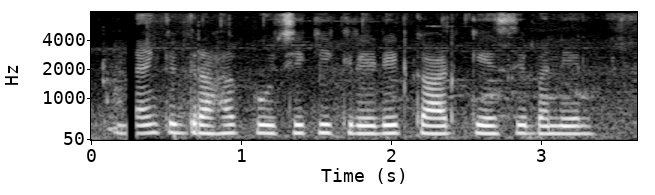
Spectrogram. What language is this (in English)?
Maithili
